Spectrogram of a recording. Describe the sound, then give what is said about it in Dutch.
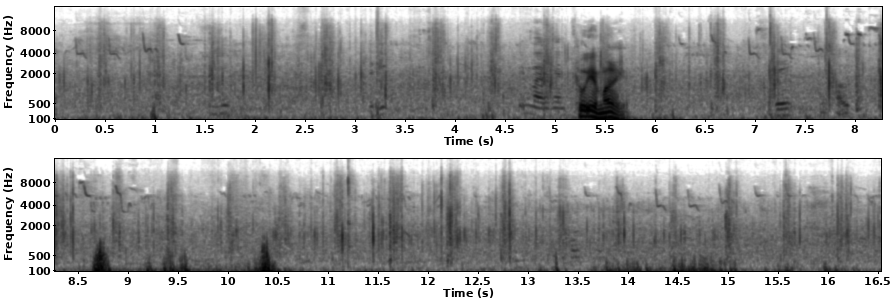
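Two horses walk along with a steady, overlapping clip-clop of hooves throughout, while a couple of people exchange brief greetings in passing. “Twee paardjes.”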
